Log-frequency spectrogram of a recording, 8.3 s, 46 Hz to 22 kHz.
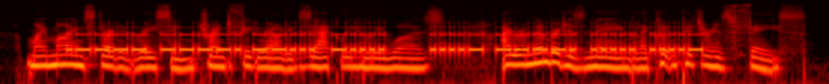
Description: Morse code, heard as a keyed tone, hand-sent with a paddle, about 25 wpm, 580 Hz, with speech in English. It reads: 1976 4954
